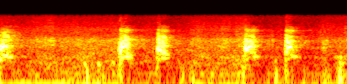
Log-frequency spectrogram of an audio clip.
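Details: Playful barking from Landseer dogs Aiko, Adina and Zindy together indoors: four loud, separate barks in two pairs, with low room noise between them.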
